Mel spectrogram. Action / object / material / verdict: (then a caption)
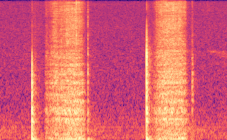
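scrape / chalk on a wooden-framed chalkboard / chalk / none. White chalk is dragged and scratched across the surface of a large wooden-framed chalkboard lying flat to draw lines. Two strokes are heard, each opening with a sharp tap, followed by a broad, bright, raspy scrape of about half a second and a small click as the chalk lifts away.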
